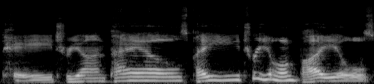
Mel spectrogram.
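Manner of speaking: goofy, high cartoon voice with drawn-out pals. Podcast host thanking the show's Patreon supporters, in a Goofy voice. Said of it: "Why am I sounding like Goofy?".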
